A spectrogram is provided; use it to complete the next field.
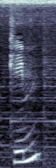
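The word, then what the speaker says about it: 김: namjoon now all right Kim the first letter in is good which is close to a G but when you put it in someone's last name it's like a K the second letter is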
